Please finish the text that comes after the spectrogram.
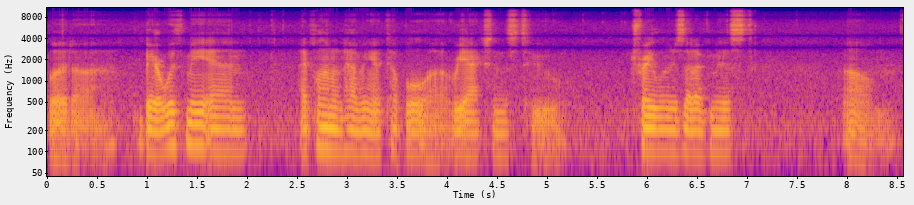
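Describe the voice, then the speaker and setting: A man hosting a reaction video, chatting casually and a bit ramblingly to viewers in a strained, raspy voice. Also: fairly low pitch, poor audio. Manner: rambling, informal. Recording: faint background noise.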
